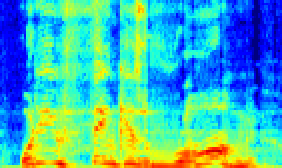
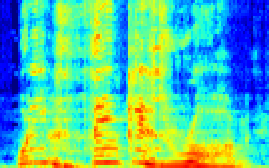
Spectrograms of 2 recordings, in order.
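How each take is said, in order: First: High, loud, hitting you; mock-outraged disbelief at a silly question; incredulous. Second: Exasperated disbelief at a silly question; incredulous. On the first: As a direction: stress on you in What do you think is wrong, voice pitched up high and louder. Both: Real, not acted. Exasperated at Padme's line.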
